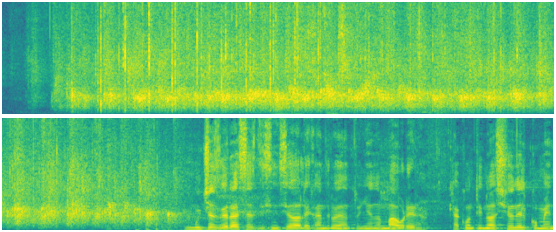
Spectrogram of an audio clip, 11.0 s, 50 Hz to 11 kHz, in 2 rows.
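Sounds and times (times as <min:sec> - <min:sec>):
audience applauding: 0:00.3 - 0:08.2.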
